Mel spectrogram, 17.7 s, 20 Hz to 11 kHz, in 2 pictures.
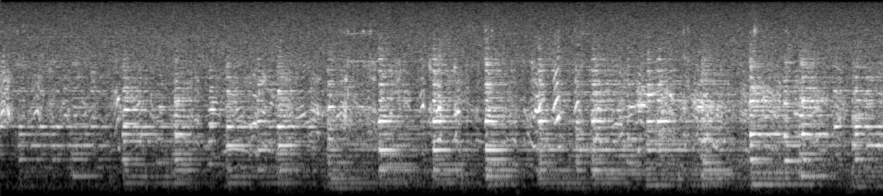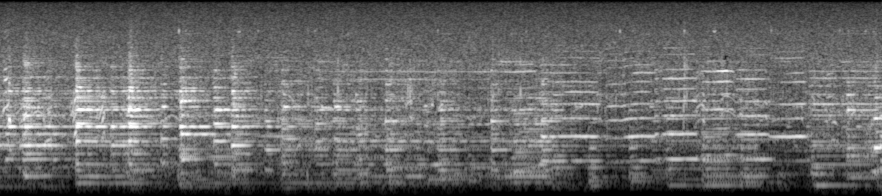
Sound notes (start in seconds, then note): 1.3 laughing Continues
